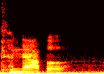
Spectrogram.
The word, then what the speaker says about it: Kanapaha: arrived by the way it is pronounced kanapa um that's pretty [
